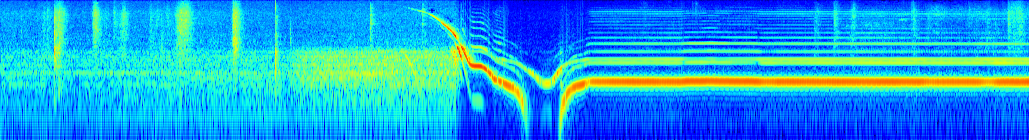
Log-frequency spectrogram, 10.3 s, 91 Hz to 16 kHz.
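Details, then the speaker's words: Yaesu FTDX 560 receiver after repairing a broken VFO wire, fed a generator test signal: a pure tone swoops down and up with the dial then holds steady, still heard at about -120 dBm. "That's about a minus 120 dBm, and it is still hearing the signal."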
